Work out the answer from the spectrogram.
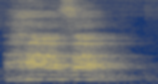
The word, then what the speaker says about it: hafa: ejemplo, AFA, por ejemplo, HAFA es HAVA, va, se pronuncia como una va.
